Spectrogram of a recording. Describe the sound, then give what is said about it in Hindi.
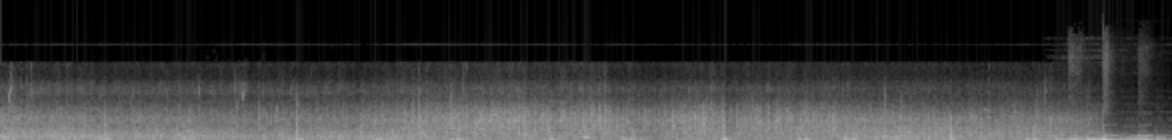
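Steady rain pours down in a dense, hissing wash with scattered drops pattering on surfaces, continuous and fairly loud throughout, with a brief clatter near the end. Rain falling in the outskirts of Karachi, Pakistan. “कराची के मुजफाती इलाकों में कहीं हल्की कहीं तेज बारिश।”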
